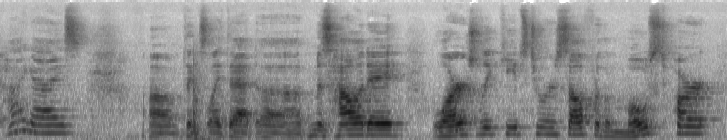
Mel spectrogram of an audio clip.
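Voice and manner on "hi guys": put-on high little girl's voice. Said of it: "little girl's voice say".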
